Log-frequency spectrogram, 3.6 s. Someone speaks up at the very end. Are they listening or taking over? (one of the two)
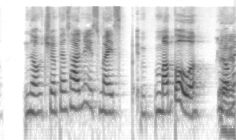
taking over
